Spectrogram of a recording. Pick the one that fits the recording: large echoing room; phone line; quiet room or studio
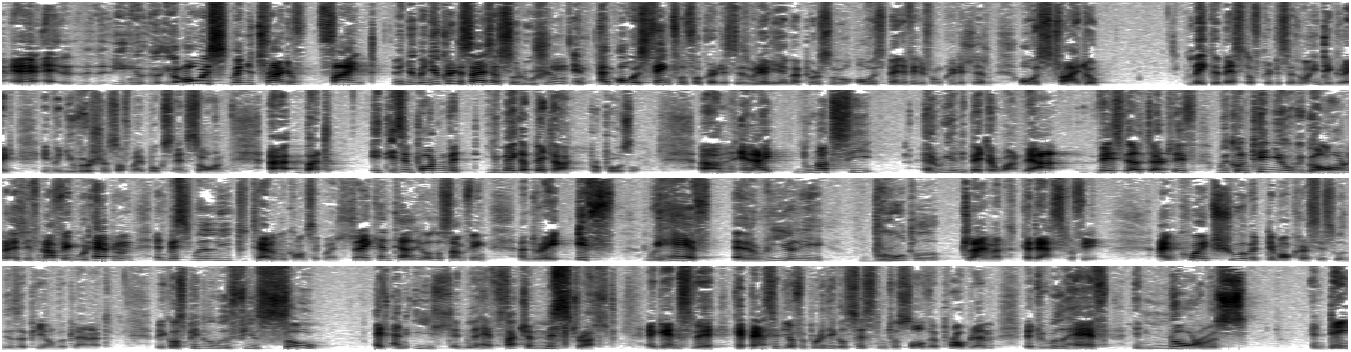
large echoing room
